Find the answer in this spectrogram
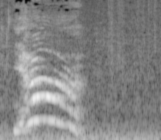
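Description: A single drawn-out meow-like call, rising and then falling in pitch, about a second long.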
